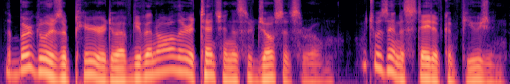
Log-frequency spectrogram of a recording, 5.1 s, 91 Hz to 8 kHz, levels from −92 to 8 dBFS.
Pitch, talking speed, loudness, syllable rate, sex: 130 Hz, 235 wpm, -16 LUFS, 6.4 syllables/s, male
